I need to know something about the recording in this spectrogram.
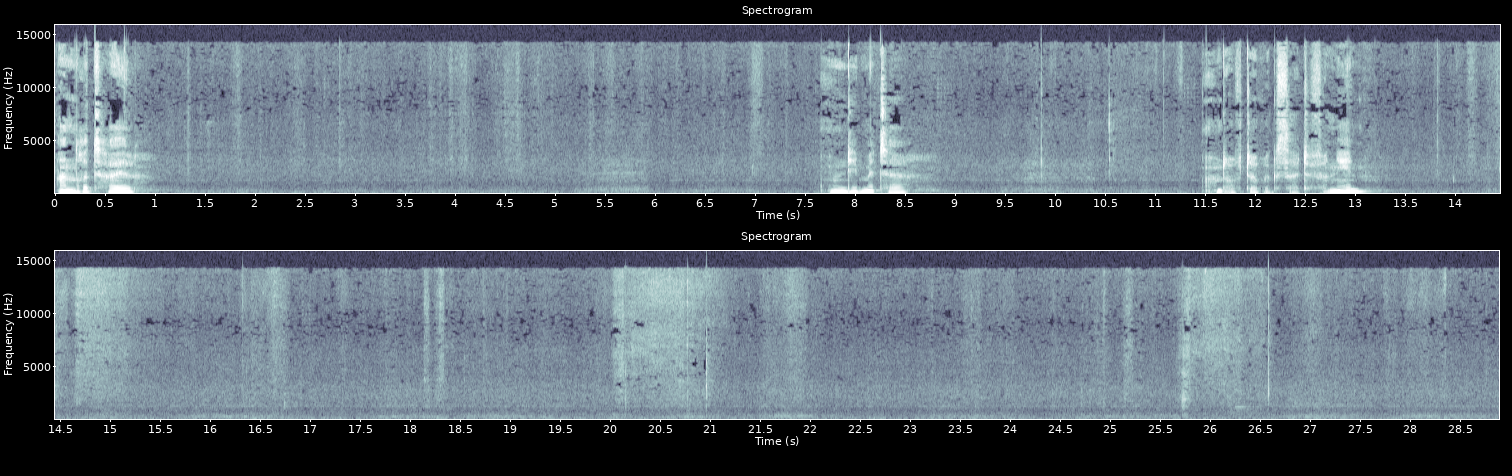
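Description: Yarn is drawn through knitted fabric with a needle, rustling softly.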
